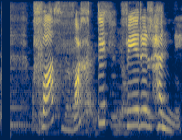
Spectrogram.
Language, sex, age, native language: Icelandic, female, 7, Icelandic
